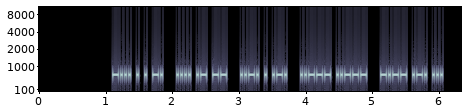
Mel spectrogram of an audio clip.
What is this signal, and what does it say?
Morse code, heard as a keyed tone, about 40 wpm, 700 Hz. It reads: BEEN HAM FER 22 YRS
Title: Practice QSO - Exchange 3 - More Info - 40wpm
